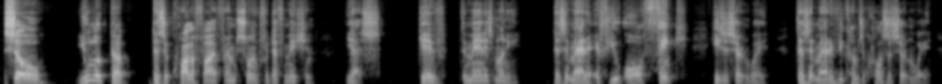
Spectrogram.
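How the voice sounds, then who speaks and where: A man hosts a reaction video in a blunt, argumentative voice. His pitch sits in an ordinary middle range. He keeps making his point through rhetorical questions. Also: very animated, a little slow. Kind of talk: opinionated reaction commentary.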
